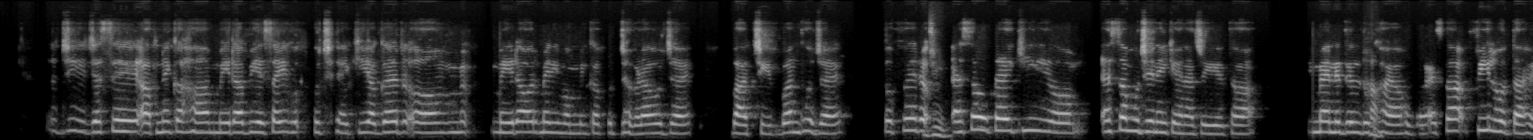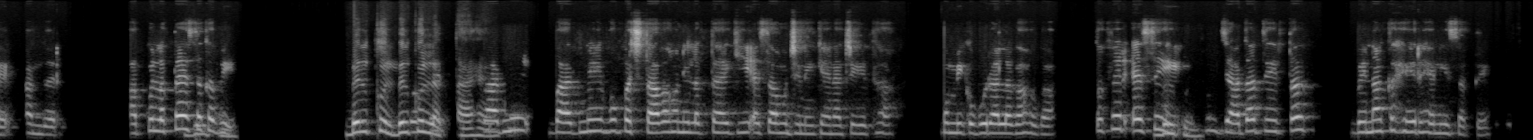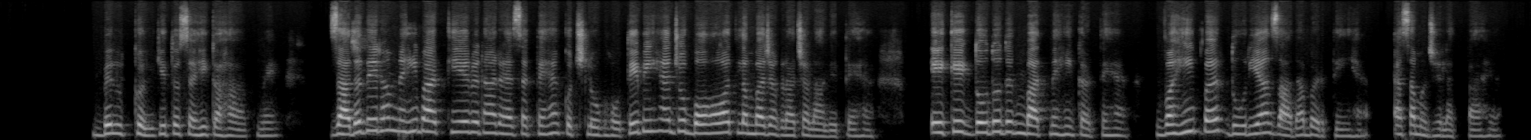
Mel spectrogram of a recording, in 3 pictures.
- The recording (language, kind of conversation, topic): Hindi, unstructured, क्या झगड़े के बाद प्यार बढ़ सकता है, और आपका अनुभव क्या कहता है?
- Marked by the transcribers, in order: other background noise; in English: "फ़ील"; tapping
